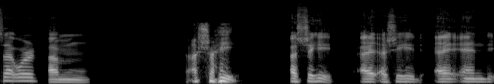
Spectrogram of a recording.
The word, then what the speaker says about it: shahid: How do you pronounce that word? A shahid.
